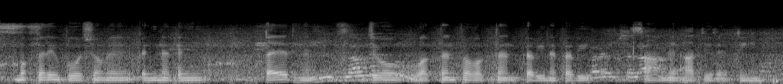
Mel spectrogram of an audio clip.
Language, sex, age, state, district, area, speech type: Urdu, male, 18-30, Uttar Pradesh, Mau, urban, spontaneous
